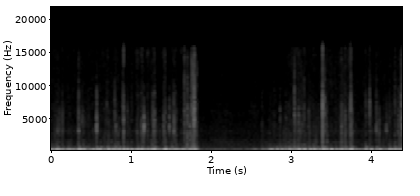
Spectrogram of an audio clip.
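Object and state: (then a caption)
Metal microphone grille tapped and scratched. Fingertips and nails tap and scratch directly on the mesh metal grille of a black condenser microphone while both hands are cupped around it. The result is a dense, boomy patter of taps and scrapes, heavy in low rumble with brief bright clicks, that drops to a quieter lull in the middle before the tapping builds back up.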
